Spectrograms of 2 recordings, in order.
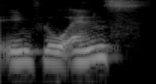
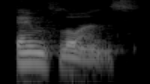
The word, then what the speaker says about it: influence: es Open sino Open en palabras que terminan en ense pasa Exactamente lo mismo uno no dice influence sino influence influence Recuerda que la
